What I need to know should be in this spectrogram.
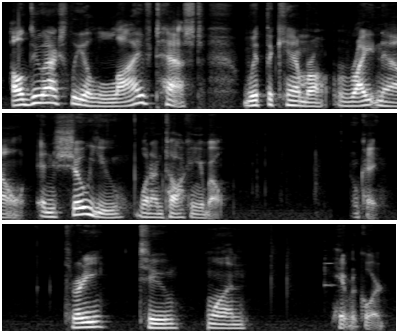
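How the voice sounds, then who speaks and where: A man's voice: medium pitch, darkish tone. A man giving a casual spoken review of a camera to his viewers, talking conversationally into a lavalier mic and offering direct advice. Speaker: tech product reviewer.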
